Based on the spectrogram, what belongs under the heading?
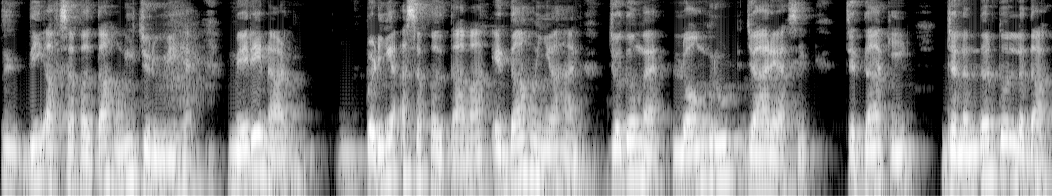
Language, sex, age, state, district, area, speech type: Punjabi, male, 18-30, Punjab, Jalandhar, urban, spontaneous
